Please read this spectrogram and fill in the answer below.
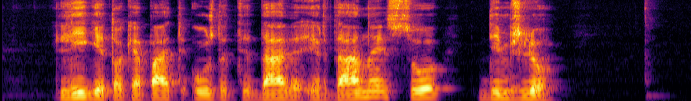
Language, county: Lithuanian, Vilnius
